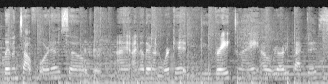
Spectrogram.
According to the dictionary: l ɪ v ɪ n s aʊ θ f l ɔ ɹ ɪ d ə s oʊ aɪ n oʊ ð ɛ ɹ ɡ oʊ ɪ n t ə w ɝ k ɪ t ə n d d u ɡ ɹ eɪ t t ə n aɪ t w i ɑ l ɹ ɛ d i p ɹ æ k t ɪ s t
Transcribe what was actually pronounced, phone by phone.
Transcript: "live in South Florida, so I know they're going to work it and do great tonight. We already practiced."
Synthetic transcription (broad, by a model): l ɪ v ɪ n s aʊ θ f l ɔ ɹ ɪ d ə s oʊ aɪ n oʊ ð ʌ ɹ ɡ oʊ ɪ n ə w ɝ k ɪ t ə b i ɡ ɹ eɪ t t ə n aɪ t w i l ɹ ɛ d i p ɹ æ k t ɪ s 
